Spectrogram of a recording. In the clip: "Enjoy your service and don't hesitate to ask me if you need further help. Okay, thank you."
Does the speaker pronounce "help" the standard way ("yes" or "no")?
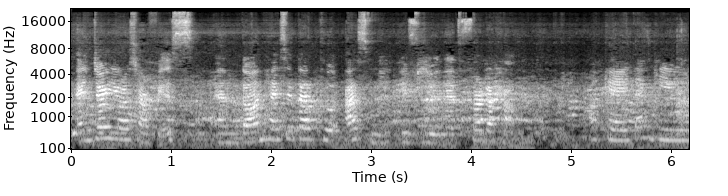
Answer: no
